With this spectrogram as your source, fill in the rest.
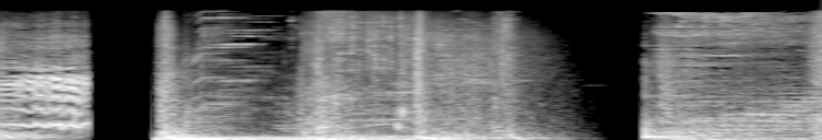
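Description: A treasure chest bursts open with a deep whoosh.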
